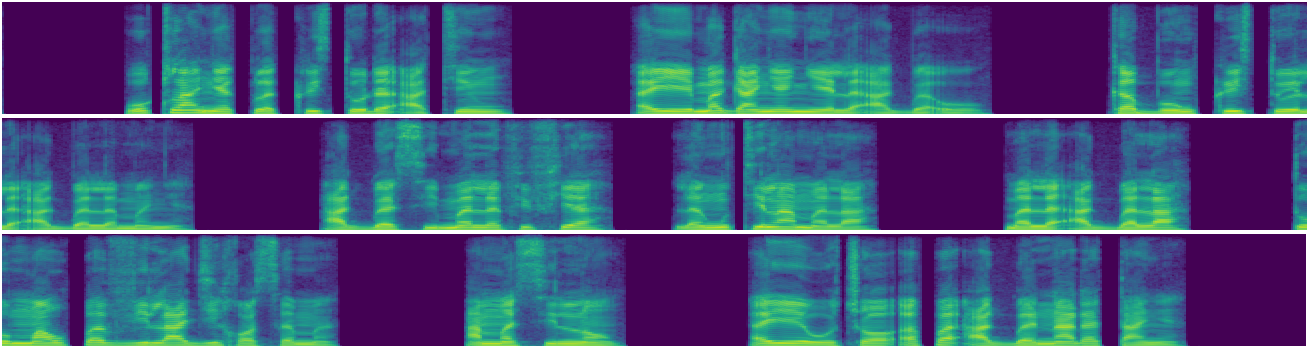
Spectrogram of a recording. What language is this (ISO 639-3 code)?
ewe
